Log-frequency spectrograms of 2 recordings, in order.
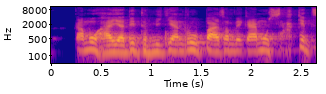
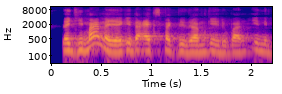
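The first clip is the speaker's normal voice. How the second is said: ordinary delivery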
